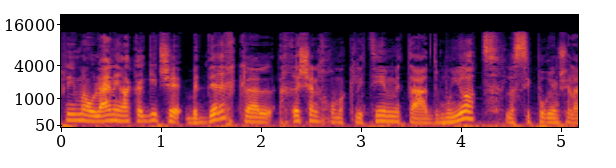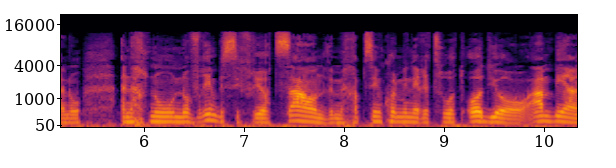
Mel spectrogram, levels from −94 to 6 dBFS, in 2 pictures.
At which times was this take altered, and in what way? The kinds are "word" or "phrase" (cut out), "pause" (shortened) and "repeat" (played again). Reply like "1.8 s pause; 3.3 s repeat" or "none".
none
